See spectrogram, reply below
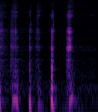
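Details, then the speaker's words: Cat possibly about to vomit: five short, rhythmic, guttural hacking bursts in about two seconds, with wheezing noted in the background; retching before vomiting. "she's about to upchuck or something my cat that is I don't know if you can hear wheezing in the background"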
